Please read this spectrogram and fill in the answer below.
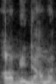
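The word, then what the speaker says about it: Abhidhamma: throat] is also called Abidama day now or in Burmese it's pronounced abidama.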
